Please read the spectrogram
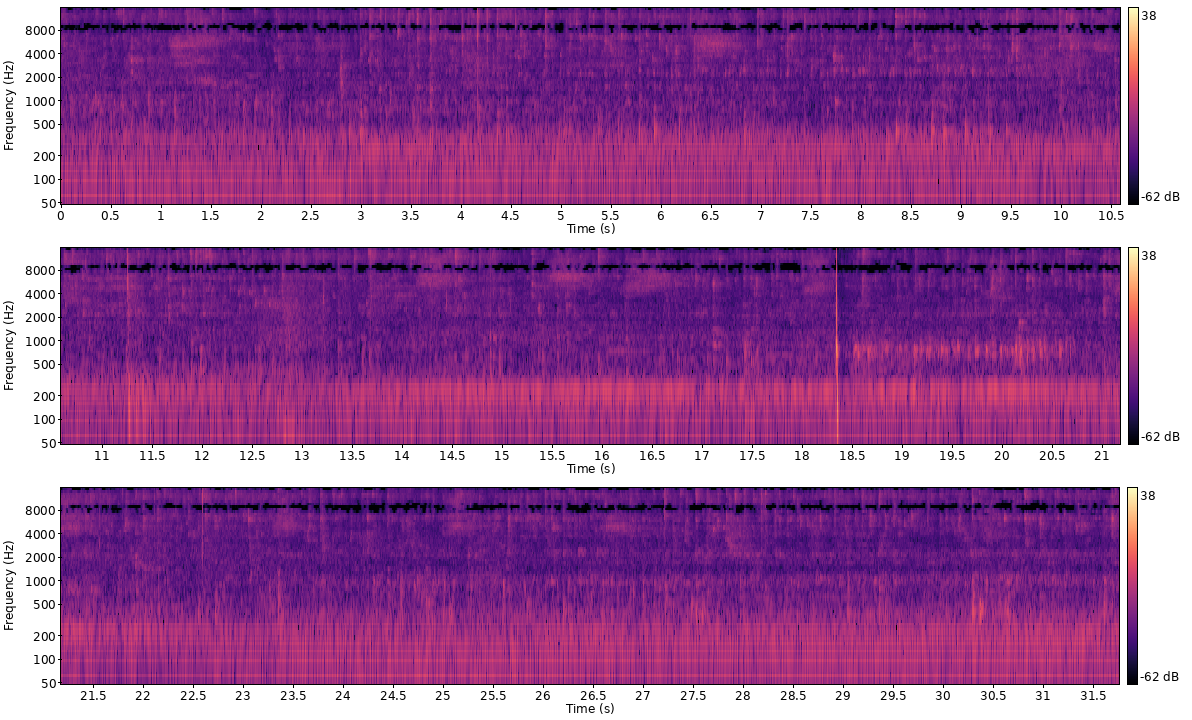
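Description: Aquarium filter in a turtle tank running: a steady low hum with the sound of moving water. One sharp click about two-thirds of the way through.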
